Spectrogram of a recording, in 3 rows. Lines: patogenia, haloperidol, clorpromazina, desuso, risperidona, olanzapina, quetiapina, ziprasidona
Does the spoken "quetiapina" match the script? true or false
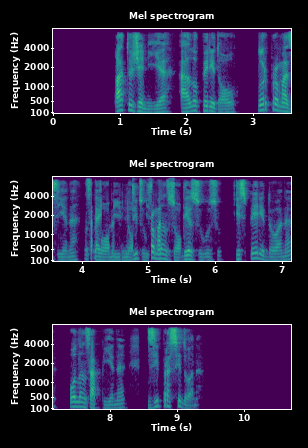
false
